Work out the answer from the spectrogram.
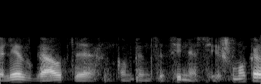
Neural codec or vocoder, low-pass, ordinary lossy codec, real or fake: none; 3.6 kHz; AAC, 24 kbps; real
